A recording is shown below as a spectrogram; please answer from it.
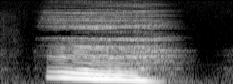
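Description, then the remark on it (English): A single long human yawn, voiced, made during a phone call, its pitch sliding steadily downward over about a second before trailing off into breathy quiet. “I don't want to make it sound phony, but I'm really going to yawn.”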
